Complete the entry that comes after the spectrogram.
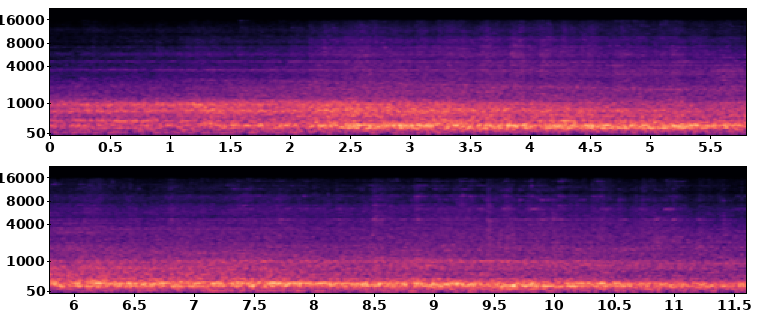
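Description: UTDC ICTS Mark I train, a linear-induction-motor rapid transit set, rolling past on steel wheels with a steady running rumble. It swells over the first two or three seconds and eases off slightly near the end.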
